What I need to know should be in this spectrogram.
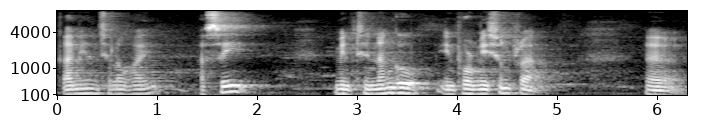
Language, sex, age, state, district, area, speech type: Bodo, male, 45-60, Assam, Chirang, rural, spontaneous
